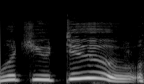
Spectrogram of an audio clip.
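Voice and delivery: the word "do" drawn out long. Retelling the other speaker's reaction to a cheering stadium: Chris Farley in Tommy Boy impression. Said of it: "you turned into Chris Farley and Tommy Boy looking at me going".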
